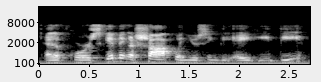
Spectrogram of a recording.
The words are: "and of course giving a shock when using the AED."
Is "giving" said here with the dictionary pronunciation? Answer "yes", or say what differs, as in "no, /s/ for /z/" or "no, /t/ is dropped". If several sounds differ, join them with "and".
yes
